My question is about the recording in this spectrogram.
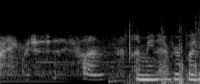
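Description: Only speech: a young woman talking quietly, half under her breath.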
